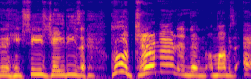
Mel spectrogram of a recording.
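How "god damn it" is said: high-pitched mock outburst of anger; mad. Recapping a wrestler getting mad backstage, angry imitation. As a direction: burst out in retold exasperation. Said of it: "Damien's getting mad".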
